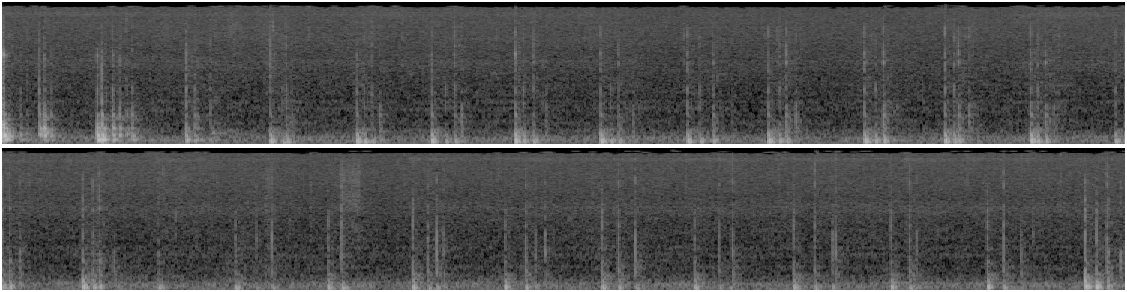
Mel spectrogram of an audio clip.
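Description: Fingertips and long nails tap and scratch the ribbed rind of a small whole mini orange pumpkin, with an essential-oil diffuser running nearby. About thirty short, dull, low thuds come at an uneven, fairly quick pace, each dying away almost at once. Soft scratchy brushing and a faint steady background hiss sit between the taps.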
